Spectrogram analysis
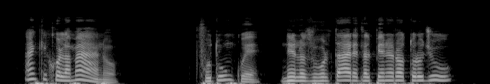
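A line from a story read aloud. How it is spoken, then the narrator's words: Exclaimed. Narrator (Italian): esclamò ella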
